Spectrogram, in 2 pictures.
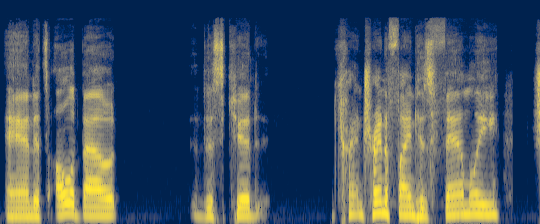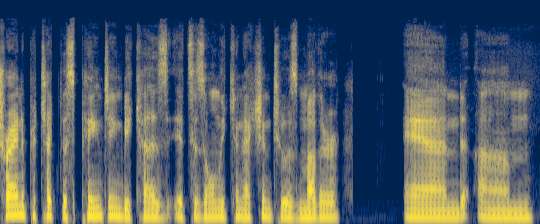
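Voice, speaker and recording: A man co-hosting a casual show talks through a film pick in a rambling way, full of fillers and easy laughs. His voice sits at a middle pitch, and the sound is dry and close. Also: dry recording. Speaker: podcast co-host and film recommender. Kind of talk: casual chat.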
